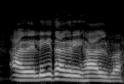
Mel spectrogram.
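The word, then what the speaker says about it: Grijalva: Grihala.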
